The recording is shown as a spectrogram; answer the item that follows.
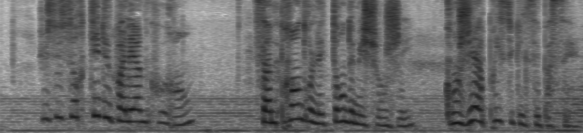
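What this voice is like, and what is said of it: Italian accent speaking French. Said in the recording (French): “La seule reine d'Égypte avec un accent italien.”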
